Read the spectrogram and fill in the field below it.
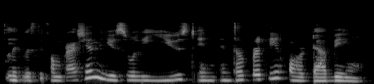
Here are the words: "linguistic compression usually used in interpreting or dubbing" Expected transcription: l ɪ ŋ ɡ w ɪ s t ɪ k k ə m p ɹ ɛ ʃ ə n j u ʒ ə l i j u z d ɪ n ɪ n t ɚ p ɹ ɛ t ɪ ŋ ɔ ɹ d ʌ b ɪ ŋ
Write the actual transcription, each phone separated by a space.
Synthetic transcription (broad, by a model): l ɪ ŋ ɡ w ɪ s t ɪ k k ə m p ɹ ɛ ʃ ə n j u s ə l i j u s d ɪ n ɪ n t ɚ p ɹ ɛ t ɪ ŋ ɔ ɹ d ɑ b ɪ ŋ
